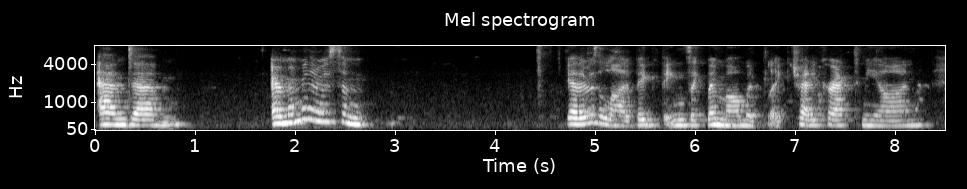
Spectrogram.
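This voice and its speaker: A woman's voice: medium pitch, measured pace, long pauses, slight background noise. A young woman from California whose first language was Tagalog, chatting as a podcast guest and rambling with many fillers. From California, United States. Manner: rambling, heavy on "like" and "um". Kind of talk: casual interview chat.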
